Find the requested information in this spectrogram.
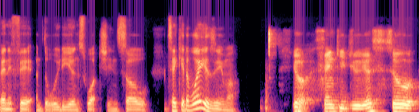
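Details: Adult male speakers, podcast; typical speech.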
